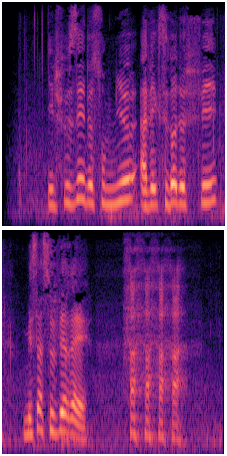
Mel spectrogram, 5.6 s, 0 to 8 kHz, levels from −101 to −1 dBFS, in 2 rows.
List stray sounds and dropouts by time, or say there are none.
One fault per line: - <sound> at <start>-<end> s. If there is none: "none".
- laugh at 4.3-5.1 s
